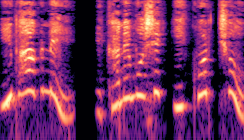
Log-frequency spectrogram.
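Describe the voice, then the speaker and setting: This woman uses a put-on character voice. It is squeaky and sits at an extremely high pitch. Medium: read story. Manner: naive, boastful.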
